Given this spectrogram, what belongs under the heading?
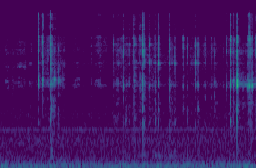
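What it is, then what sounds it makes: Plastic nail tip cutter. Long nails tap and scratch on the plastic handles of a pink plastic nail tip cutter with a metal blade. The result is a quiet, rapid series of bright, dry clicks and scratchy ticks that die away instantly, with a few louder taps near the end over a faint low hiss.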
